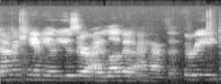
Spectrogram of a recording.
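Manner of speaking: ordinary talk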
